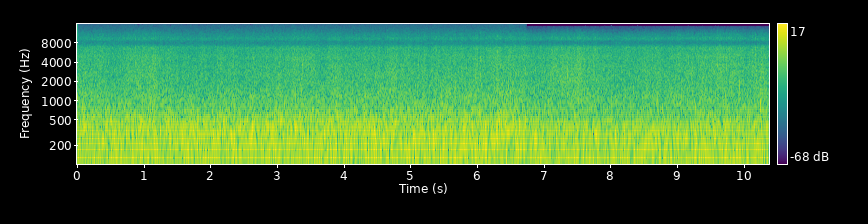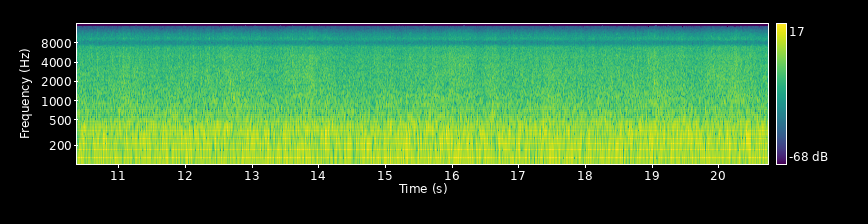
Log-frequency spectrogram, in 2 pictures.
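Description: Boat engines rumble steadily.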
